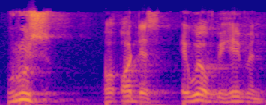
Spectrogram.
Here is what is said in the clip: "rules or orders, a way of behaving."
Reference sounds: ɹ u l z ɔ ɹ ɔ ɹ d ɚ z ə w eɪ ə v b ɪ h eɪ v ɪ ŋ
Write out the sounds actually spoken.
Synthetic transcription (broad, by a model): ɹ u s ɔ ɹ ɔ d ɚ s ə w eɪ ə f b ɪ h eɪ v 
